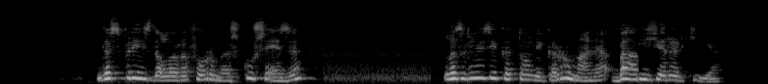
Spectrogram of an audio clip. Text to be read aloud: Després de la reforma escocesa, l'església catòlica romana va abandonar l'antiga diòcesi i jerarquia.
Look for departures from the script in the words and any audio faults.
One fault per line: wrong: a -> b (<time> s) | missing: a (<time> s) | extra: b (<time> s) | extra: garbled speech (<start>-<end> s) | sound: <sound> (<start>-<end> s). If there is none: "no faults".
missing: abandonar l'antiga diòcesi (6.3 s)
